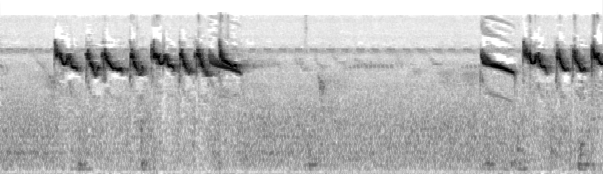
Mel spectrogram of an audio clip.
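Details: Japanese white-eye calling the flock with two bursts of shrill, descending chirps separated by a quiet pause of over two seconds, each burst a tight run of quick notes.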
